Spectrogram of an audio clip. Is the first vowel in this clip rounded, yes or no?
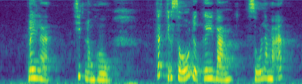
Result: no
